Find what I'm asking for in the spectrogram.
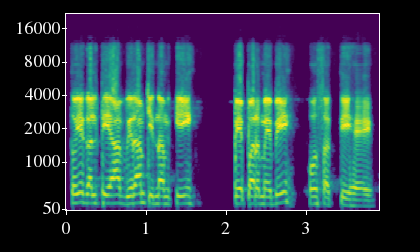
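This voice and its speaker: A male teacher working through an exam grammar lesson, asking questions and answering them himself, repeating the key terms slowly and deliberately. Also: on the high side, a bit bright, dry recording, poor audio.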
